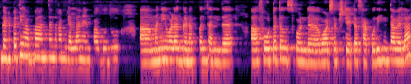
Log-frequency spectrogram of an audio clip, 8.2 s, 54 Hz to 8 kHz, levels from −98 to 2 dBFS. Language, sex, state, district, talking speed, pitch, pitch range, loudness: Kannada, female, Karnataka, Dharwad, 140 wpm, 225 Hz, 205-235 Hz, -16 LUFS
